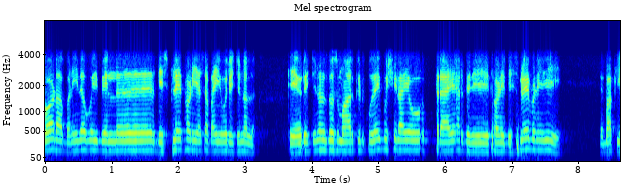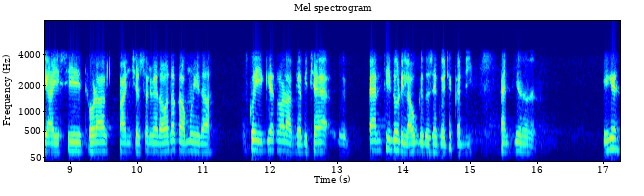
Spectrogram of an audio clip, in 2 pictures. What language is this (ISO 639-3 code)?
doi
